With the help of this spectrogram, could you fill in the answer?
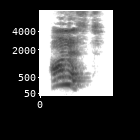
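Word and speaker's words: honest: और एक चीज और, ऑनेस्ट, ये जो वर्ड ऑनेस्ट है, इससे पहले हमको एन का इस्तेमाल करना होता है, क्योंकि ये तो ऑनेस्ट में एच साइलेंट होता है और ये वॉवेल से शुरू होता है। ठीक है, ऑनेस्ट प्रोनाउंसिएशन करते हैं तो अ का साउंड आता है, इसकी वजह से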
